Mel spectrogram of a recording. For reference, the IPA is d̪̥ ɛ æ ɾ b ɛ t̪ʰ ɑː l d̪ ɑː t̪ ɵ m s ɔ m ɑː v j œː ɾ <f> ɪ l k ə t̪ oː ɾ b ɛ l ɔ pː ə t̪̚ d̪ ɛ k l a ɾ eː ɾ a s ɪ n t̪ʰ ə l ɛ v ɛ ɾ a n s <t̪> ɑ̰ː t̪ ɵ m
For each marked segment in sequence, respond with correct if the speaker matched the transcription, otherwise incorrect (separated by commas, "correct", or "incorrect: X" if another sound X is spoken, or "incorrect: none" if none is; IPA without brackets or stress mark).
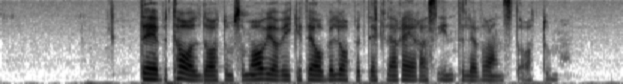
incorrect: v, incorrect: d̪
